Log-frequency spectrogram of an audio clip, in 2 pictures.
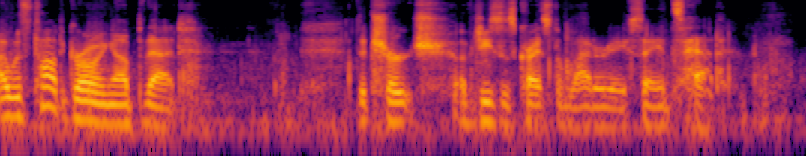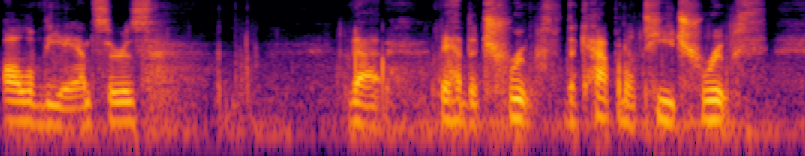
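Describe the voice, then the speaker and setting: A man of medium pitch speaks at a moderate pace with fairly even intonation. He leaves long, frequent pauses. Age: 20s. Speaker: vlogger. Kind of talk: casual vlog monologue.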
